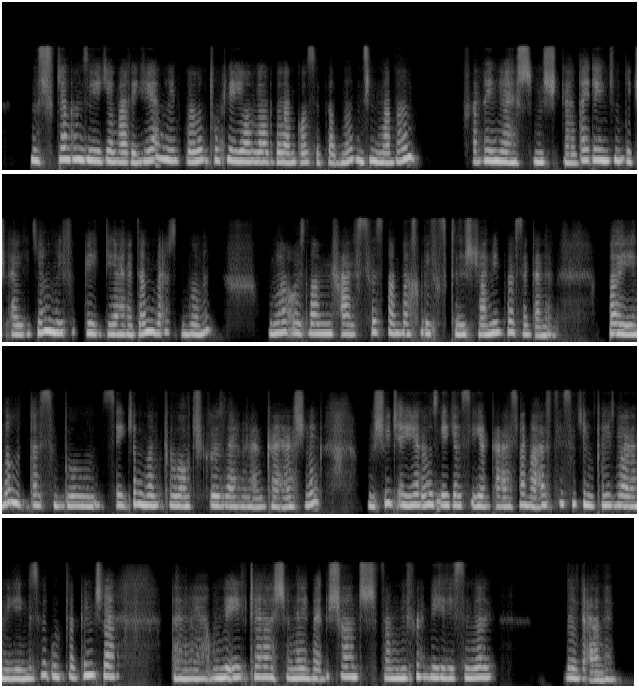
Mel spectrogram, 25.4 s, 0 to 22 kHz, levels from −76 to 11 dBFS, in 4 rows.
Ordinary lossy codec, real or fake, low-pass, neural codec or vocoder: none; fake; 7.2 kHz; codec, 16 kHz, 0.5 kbps, FreqCodec, smaller model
